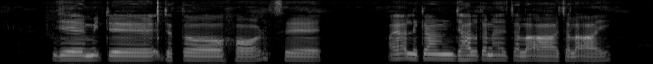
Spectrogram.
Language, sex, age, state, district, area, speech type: Santali, male, 18-30, West Bengal, Birbhum, rural, spontaneous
